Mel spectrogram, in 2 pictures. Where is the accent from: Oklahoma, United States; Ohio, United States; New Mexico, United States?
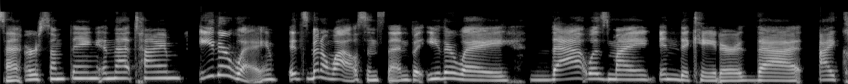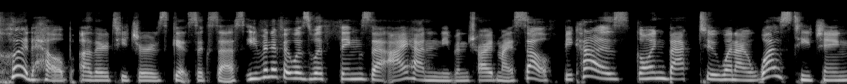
Ohio, United States; moved away as an adult; now in North Carolina, United States; we're from Ohio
